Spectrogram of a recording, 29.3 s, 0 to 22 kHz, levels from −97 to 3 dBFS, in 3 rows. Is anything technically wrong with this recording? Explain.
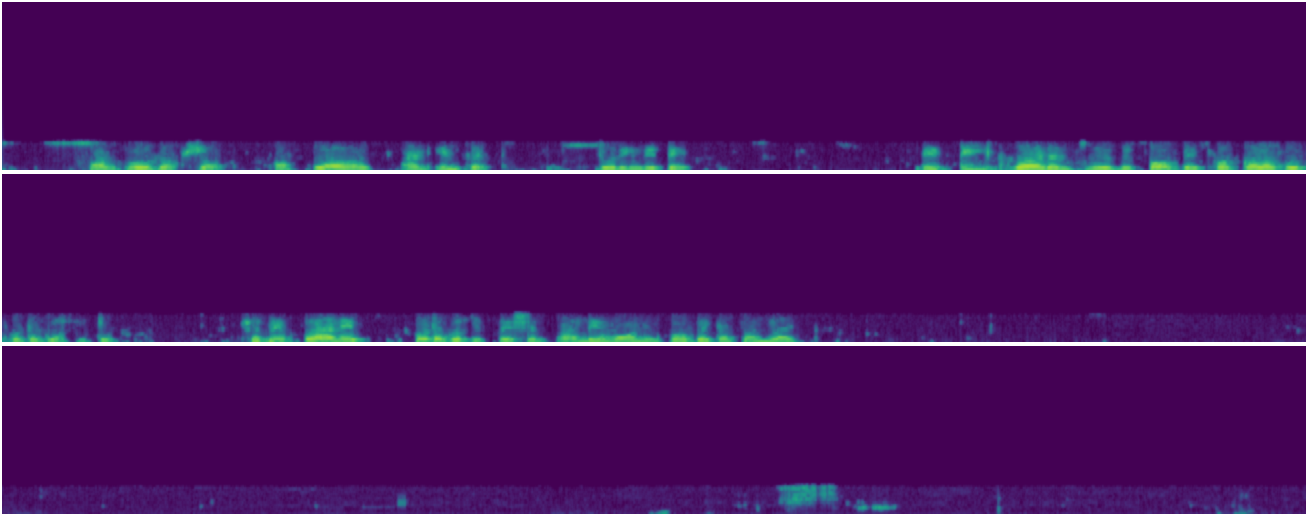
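Yes, there are three kinds of fault.

Throughout, the AMR narrowband mobile codec is plainly audible. At a rate that fits 7.4 kbps, the speech is cut off above 4 kHz and the pulse-driven vocal tract model leaves it buzzy and synthetic. That buzziness runs through the whole clip, unlike the brief dropouts below.

Lost AMR speech frames occur twice. At 3.81 s, about 40 ms goes missing, which fits two 20 ms frames. At 9.52 s, between "perfect for" and "photography too", about 20 ms is lost. Each time, the decoder stretches the last good pitch and vocal tract settings while fading them down, so the sound dips and warbles briefly before recovering.

Robotic sound from repeated short buffers runs from 21.95 to 23.08 s. The speech becomes a rigid, metallic buzz at about 67 Hz that still loosely tracks the speech. This is likely caused by audio arriving too seldom, with the last 15 ms or so repeated and most of the real audio in that stretch skipped. 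The fixed buzz lasting over a second sets it apart from the short fading glitches of lost frames.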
